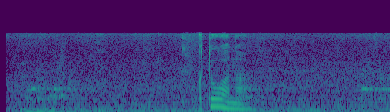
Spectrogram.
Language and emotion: Russian, neutral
